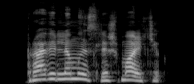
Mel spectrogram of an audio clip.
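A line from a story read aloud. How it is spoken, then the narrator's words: Amused snort. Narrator (Russian): хмыкнув, произнес Арс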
